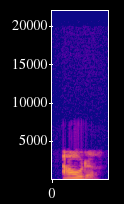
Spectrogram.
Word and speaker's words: out of: straight out of the gate when we talk we often pronounce out of as outta and we even write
